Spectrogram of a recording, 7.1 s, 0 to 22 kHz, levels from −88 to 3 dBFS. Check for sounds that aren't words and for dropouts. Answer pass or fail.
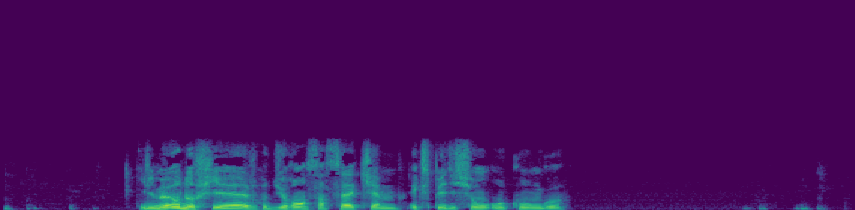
pass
